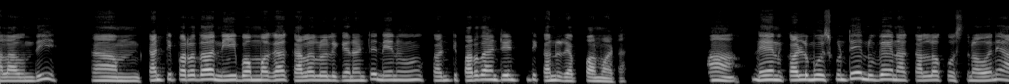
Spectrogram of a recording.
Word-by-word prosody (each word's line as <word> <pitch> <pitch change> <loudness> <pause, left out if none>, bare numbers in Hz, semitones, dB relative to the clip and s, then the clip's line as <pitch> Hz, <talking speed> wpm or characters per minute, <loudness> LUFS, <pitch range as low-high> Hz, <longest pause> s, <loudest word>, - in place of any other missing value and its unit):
అలా 170 0 +1
ఉంది. 180 +8 -2 0.5
ఆహ్, 180 - +2
హ్మ్, 170 0 +1 0.2
కంటి 200 +4 0
పరద 220 0 +2 0.2
నీ 195 - +3
బొమ్మగా 200 0 +3
కలలొలికేన 190 0 0
అంటే, 215 +6 -3
నేను 200 0 0 0.3
కంటి 190 +3 -3
పరద 200 +4 +2
అంటే 215 0 +1
ఏంటి? 210 +1 -5
కన్ను 185 +1 +1
రెప్ప 160 +1 -5
అనమాట. 145 -4 -1 1.0
ఆ! - - +3 0.4
నేను 210 +1 +4
కళ్ళు 205 +2 +4
మూసుకుంటే 225 +3 0
నువ్వే 225 +2 +1
నా - - 0
కల్లోకొస్తున్నావు 185 -2 -3
అని 225 +3 -2
200 Hz, 155 wpm, -23 LUFS, 185-210 Hz, 1.0 s, నేను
